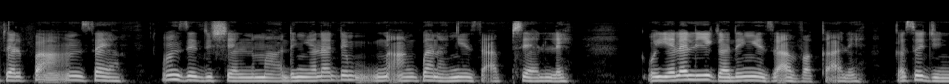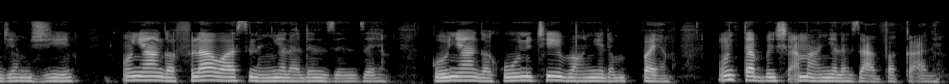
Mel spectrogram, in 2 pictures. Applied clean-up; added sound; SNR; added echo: none; none; none; none.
